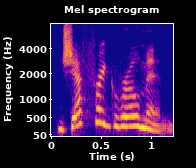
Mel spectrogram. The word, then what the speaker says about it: Jeffrey Groman: We have Jeffrey Groman.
